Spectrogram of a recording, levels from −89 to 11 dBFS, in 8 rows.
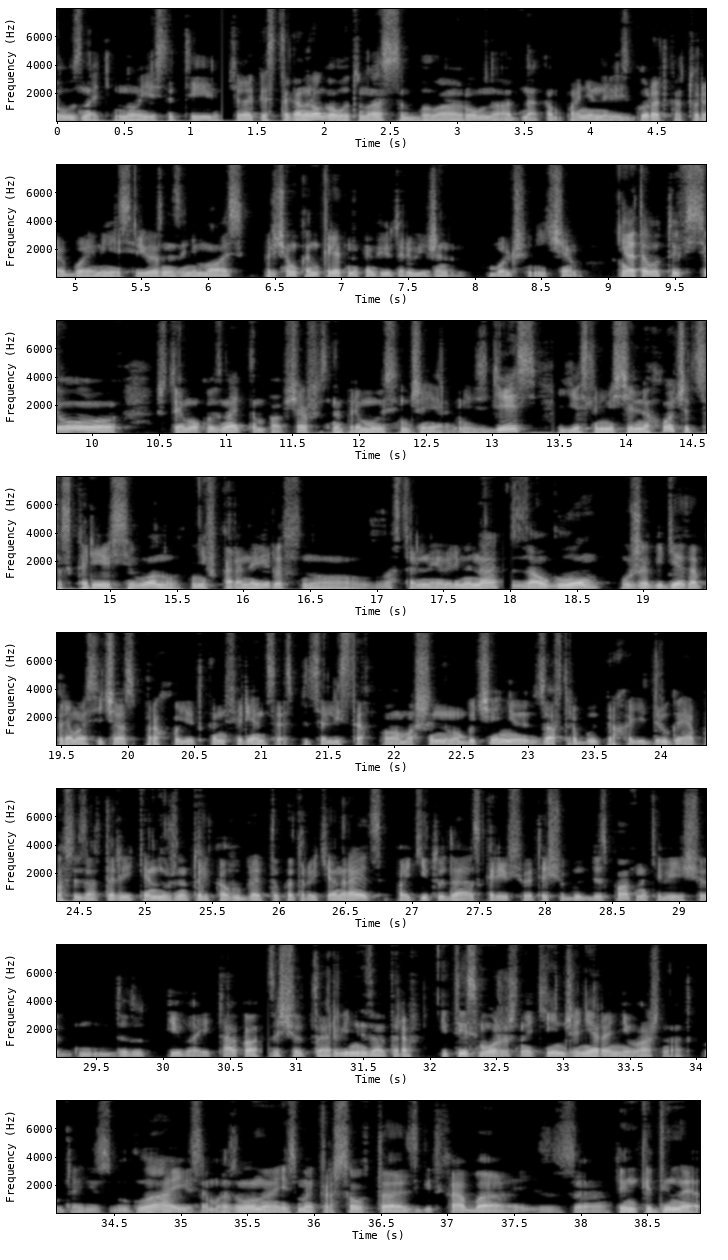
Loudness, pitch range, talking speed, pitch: -20 LUFS, 85-95 Hz, 175 wpm, 90 Hz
